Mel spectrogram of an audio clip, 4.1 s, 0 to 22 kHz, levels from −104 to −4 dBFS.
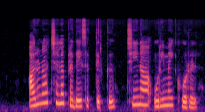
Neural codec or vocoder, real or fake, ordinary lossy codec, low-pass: none; real; none; 10.8 kHz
